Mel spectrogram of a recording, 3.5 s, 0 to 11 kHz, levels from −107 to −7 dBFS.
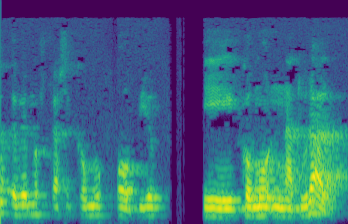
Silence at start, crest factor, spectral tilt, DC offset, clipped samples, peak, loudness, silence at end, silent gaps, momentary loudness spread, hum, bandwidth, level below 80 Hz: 0 s; 16 dB; -8.5 dB/octave; under 0.1%; under 0.1%; -2 dBFS; -17 LUFS; 0 s; 1.71-1.76 s, 1.84-2.02 s; 13 LU; none; 6.8 kHz; -66 dBFS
